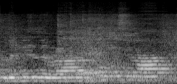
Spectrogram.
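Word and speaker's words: Les Misérables: Pronounced Le Miserable. Every single Miserable. Not Le Miserable.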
